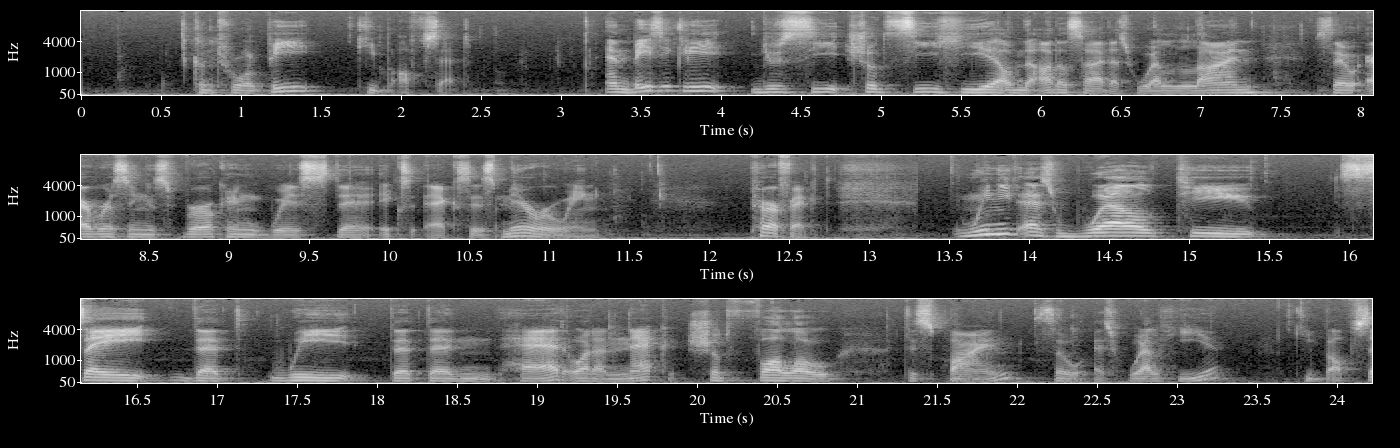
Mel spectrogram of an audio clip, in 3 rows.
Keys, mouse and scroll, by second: 0.6 ctrl+p, 2.2-2.5 scroll down 1, 2.5-5.5 middle drag, 6.4-13.2 middle drag, 13.2-14.0 scroll up 2, 14.0-15.3 scroll down 2, 15.3 click, 17.3-20.3 middle drag, 20.3 shift+click, 22.2 ctrl+p.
